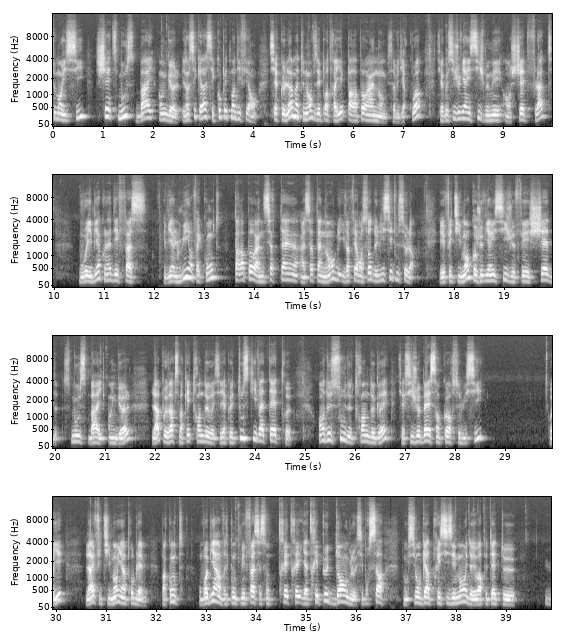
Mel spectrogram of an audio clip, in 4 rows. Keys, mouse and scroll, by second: 3.4-3.9 shift+middle drag, 5.2 click, 7.9-9.6 right drag, 10.2-10.6 middle drag, 18.3-23.1 right drag, 27.0-33.7 drag, 37.8 click, 38.2 click, 38.5 click, 39.5-39.9 drag.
